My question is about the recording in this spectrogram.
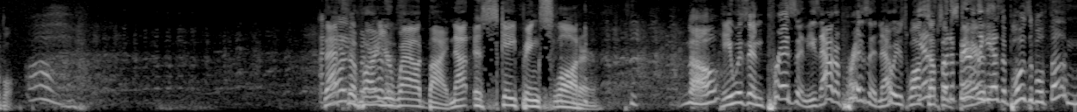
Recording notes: live from The Bell House in Brooklyn, NY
